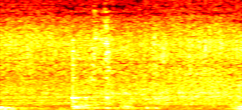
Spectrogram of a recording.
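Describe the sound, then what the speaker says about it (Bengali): Palak paneer made without onion or garlic is stirred in a hot pan. A steady, close sizzle of frying runs throughout, with soft scraping stirs and a single sharper knock of the utensil. "ওটাকে এবার আমি মিক্সড করে দিচ্ছি ভালো করে নেড়ে"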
